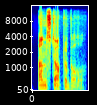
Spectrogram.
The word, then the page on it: Unstoppable: British English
